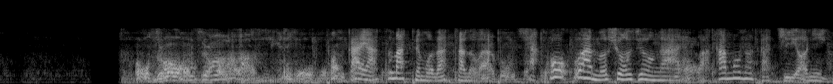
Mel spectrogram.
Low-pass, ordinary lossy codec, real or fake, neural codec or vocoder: 5.4 kHz; none; fake; codec, 16 kHz, 4.8 kbps, FACodec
